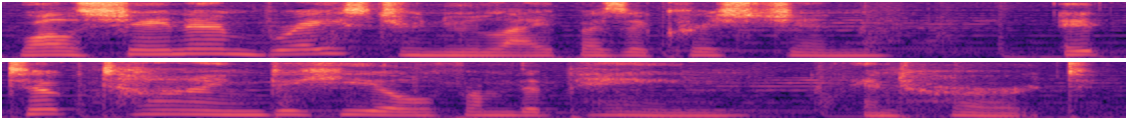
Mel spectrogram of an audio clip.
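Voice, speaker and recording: A woman narrating a scripted documentary in a measured, even storytelling manner. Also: lowish voice. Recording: soft music underneath.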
